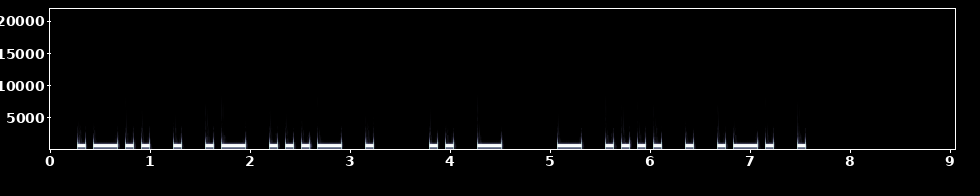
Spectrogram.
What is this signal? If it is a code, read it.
Morse code, heard as a keyed tone, about 15 wpm, 700 Hz. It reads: LEAVE IT THERE
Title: Sets of 5 Words Encore2 15wpm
